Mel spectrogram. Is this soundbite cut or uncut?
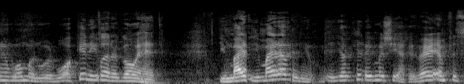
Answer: cut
